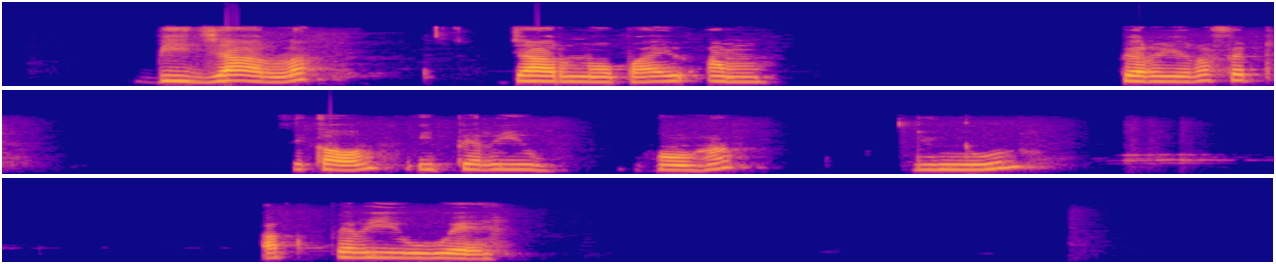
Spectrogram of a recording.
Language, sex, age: Wolof, female, 25-35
